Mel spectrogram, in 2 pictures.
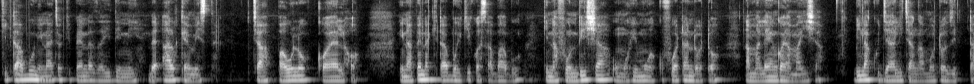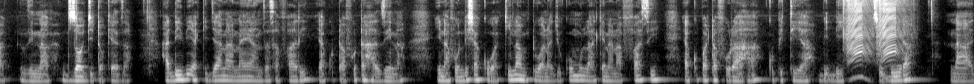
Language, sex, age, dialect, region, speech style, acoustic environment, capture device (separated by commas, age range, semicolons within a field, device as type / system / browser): Swahili, male, 18-24, Kenya - Nairobi Sheng-influenced, Kenya, relaxed, silence, mobile / Linux / Chrome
